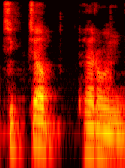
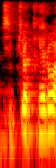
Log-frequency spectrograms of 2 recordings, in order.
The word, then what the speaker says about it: 집적 회로: 이거 대충 발음하면 이렇게 직접 회로인 줄 압니다.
